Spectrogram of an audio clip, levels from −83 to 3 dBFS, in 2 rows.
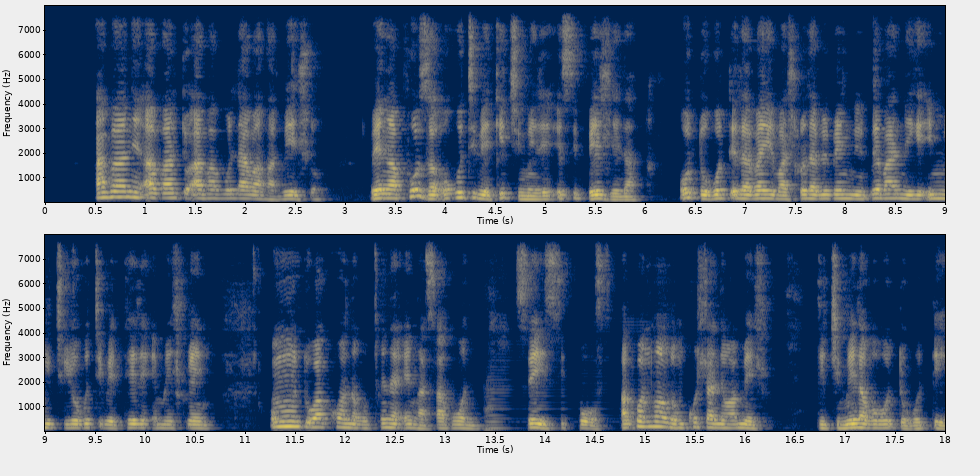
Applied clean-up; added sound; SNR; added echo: neural mask model DeepFilterNet 3.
